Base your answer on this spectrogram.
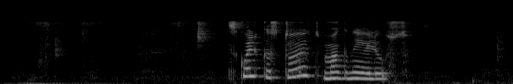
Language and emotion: Russian, neutral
